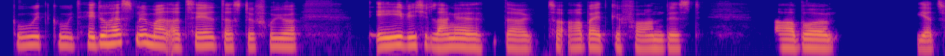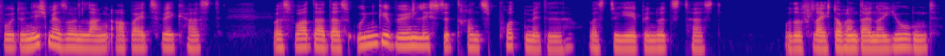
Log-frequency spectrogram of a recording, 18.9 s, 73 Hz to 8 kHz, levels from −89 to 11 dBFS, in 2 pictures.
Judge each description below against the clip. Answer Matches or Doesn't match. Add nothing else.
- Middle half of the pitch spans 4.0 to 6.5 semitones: Doesn't match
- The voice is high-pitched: Doesn't match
